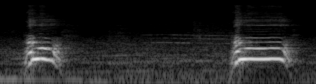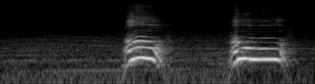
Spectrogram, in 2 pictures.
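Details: Bluetick Coonhound baying: four long, drawn-out harmonic bays, each about half a second, spaced roughly every one to two seconds, with a quiet background between them.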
